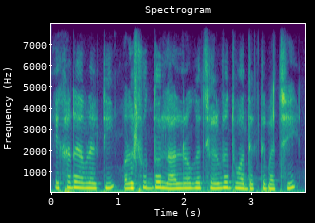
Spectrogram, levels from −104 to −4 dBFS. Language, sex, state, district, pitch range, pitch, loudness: Bengali, female, West Bengal, Cooch Behar, 225-250 Hz, 235 Hz, -17 LUFS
